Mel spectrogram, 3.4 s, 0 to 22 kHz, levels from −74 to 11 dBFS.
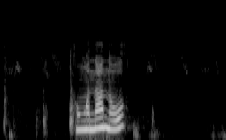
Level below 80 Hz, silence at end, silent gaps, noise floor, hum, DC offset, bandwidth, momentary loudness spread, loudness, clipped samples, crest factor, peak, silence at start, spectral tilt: -62 dBFS; 1.55 s; none; -68 dBFS; none; under 0.1%; 7 kHz; 16 LU; -17 LUFS; under 0.1%; 16 dB; -4 dBFS; 1.05 s; -8 dB/octave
